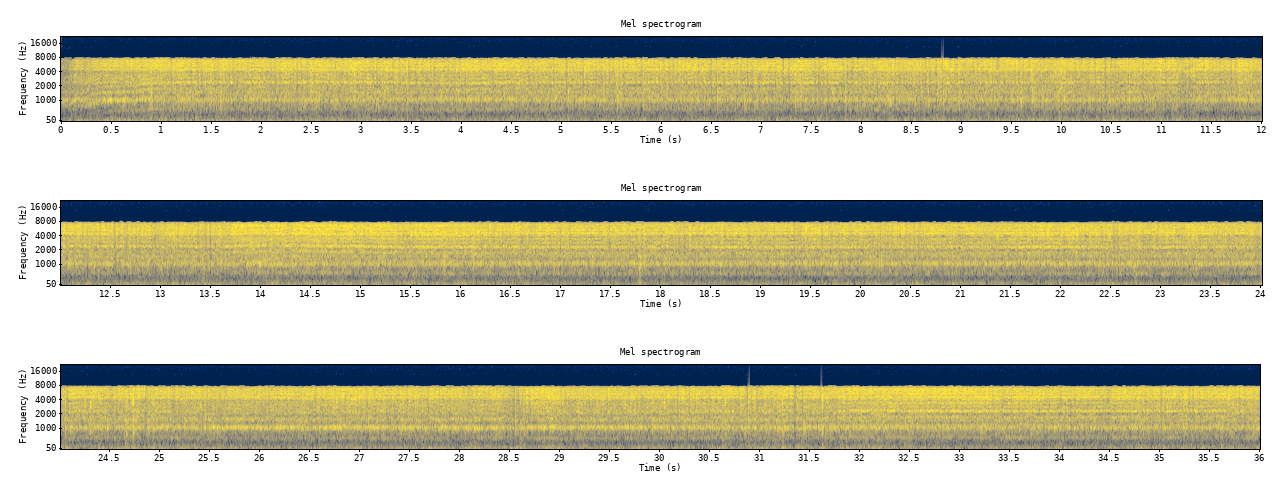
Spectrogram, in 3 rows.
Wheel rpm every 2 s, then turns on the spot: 120, 160, 160, 160, 160, 160, 160, 160, 150, 150, 150, 150, 150, 140, 140, 150, 150, 150.
none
